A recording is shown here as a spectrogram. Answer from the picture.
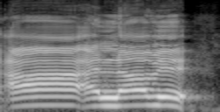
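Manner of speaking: high, slow, dazzled ah into it's so bright; squinting into bright light. Pretend. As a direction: gasp up at a blinding light, stretched out. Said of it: "squinting your eyes".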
